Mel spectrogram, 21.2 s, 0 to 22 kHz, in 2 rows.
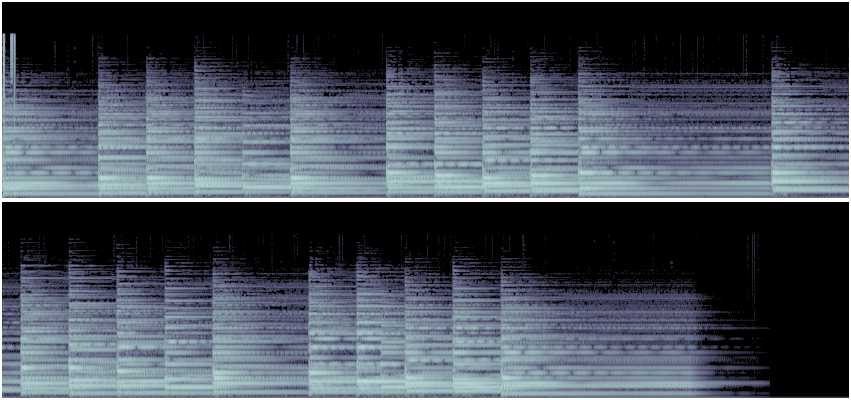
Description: Double chant in A♭ Composer: Edgar Day (1891-1983) Reference psalters: CWP: 103; RSCM: 41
